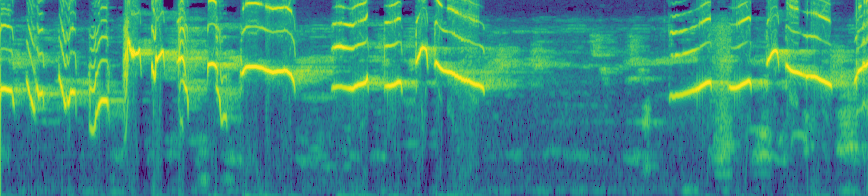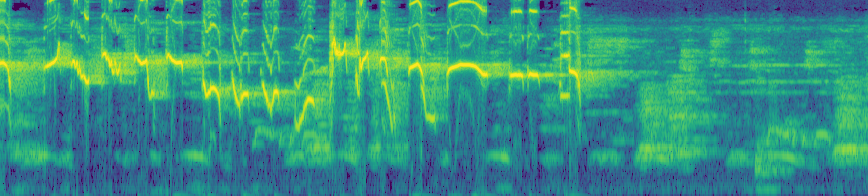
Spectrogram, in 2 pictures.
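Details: Oriental magpie-robin singing, meant to set off song in other magpie-robins: long bursts of loud, varied whistles, rising slurs and sharp high notes, broken by a short silence midway, fading to quieter sounds at the end.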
